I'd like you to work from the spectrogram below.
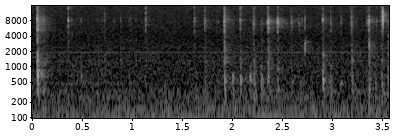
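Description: Keys on a computer keyboard are typed in an irregular run of quick taps, close and moderately loud, with no talk over them.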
